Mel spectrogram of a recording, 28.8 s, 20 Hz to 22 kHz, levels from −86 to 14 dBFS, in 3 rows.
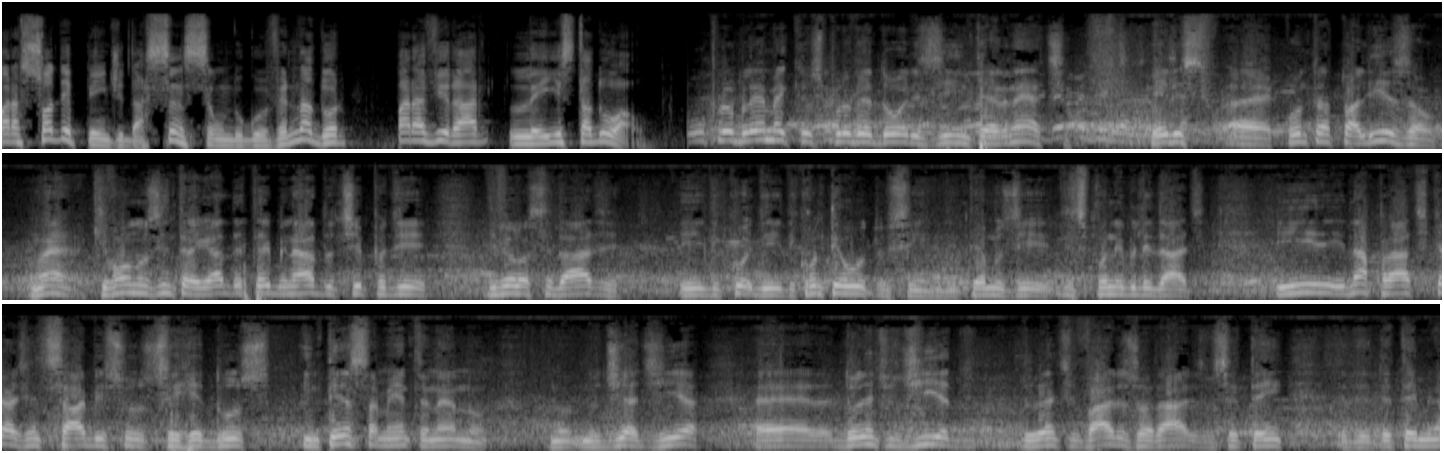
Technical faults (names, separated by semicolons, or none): none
